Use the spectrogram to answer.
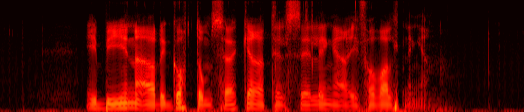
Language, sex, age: Norwegian, male, 25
